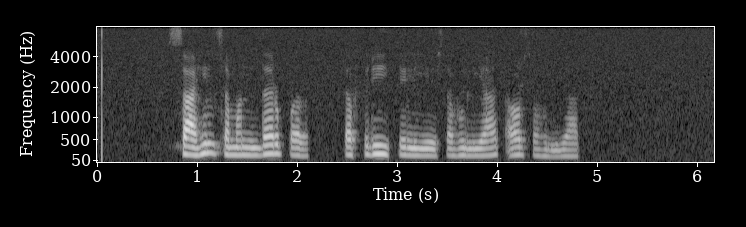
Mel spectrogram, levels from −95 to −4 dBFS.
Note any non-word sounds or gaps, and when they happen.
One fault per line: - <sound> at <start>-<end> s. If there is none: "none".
none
